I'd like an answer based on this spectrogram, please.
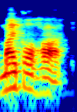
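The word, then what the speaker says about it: Mykel Hawke: But it's Michael Hawk, and it's spelled MykelHawke, but he's awesome.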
